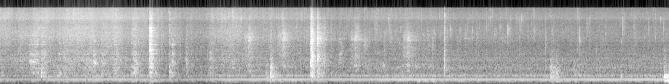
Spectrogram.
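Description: Onions, ginger paste and fresh mint sizzling in hot oil in a metal pot while a steel spoon stirs and scrapes against the pot, with a few sharp clacks of the spoon on the metal. The sizzle is loudest in the first few seconds and then settles lower.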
